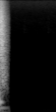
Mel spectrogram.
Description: Snare.aiff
